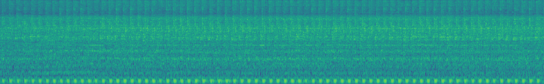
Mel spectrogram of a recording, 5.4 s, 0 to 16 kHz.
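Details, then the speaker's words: Yamaha FZ15 motorcycle idling after being revved: an even, steady thump with a slight noise at the front but no ticking or rattle. Normal engine sound, no cam chain noise. "Faz, olha só o barulhinho. Mas é o barulho normal do motor, não tem barulho de corrente, entendeu?"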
